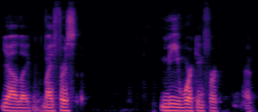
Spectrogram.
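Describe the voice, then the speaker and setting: Speaking slowly in a level, darkish, low-leaning voice, a young podcast guest from Mexico and the US keeps the interview casual. Spanish is his first language, and his loose chat is packed with "like" and "right?" fillers.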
